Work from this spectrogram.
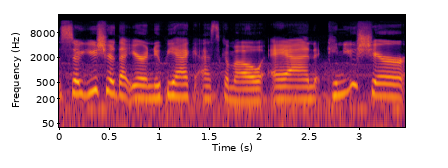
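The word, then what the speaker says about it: Iñupiaq: that uh let me see if I can pronounce this correctly. Anupiac Es. Yes. Okay, good. Good job. Yes. So, you shared that you're a nupak Eskimo and can you share a little bit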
